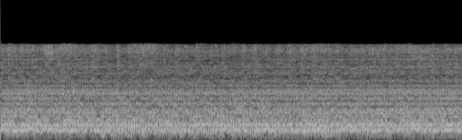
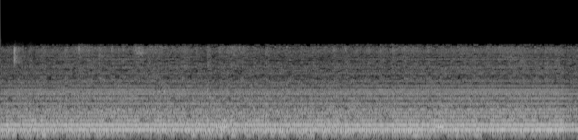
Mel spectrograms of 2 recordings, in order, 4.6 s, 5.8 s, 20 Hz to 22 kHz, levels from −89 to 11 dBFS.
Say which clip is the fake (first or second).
first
